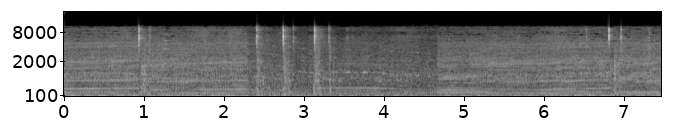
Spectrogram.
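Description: Race car engines in Gran Turismo 7 sim racing, a Porsche among them, drone steadily and loudly throughout, with a few sharp brief bursts layered over the continuous engine roar.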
